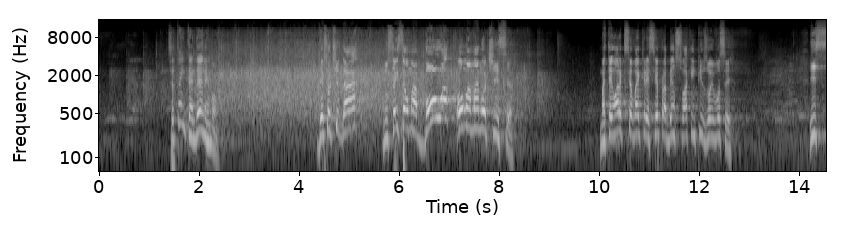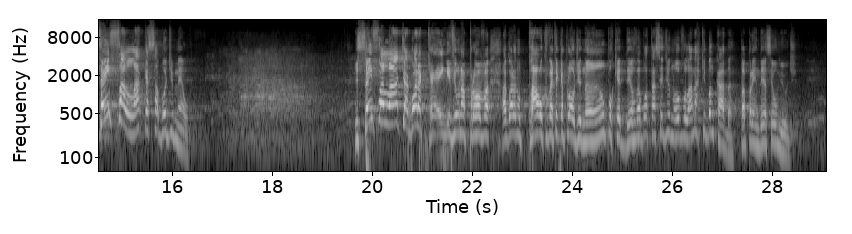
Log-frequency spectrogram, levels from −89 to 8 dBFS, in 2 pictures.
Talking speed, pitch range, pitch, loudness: 150 wpm, 205-270 Hz, 230 Hz, -22 LUFS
